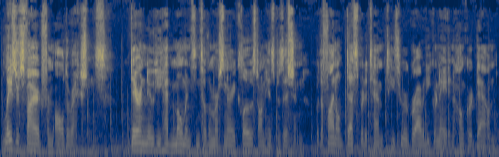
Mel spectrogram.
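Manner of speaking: even, steady storytelling read; story narration. A narrator's reading. Ben reads his story The Pistol to viewers, steady narration. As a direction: read the tale out evenly, letting the action carry it.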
